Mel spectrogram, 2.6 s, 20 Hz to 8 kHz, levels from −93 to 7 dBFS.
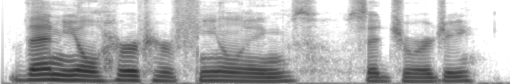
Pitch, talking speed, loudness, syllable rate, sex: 155 Hz, 165 wpm, -19 LUFS, 4.1 syllables/s, female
